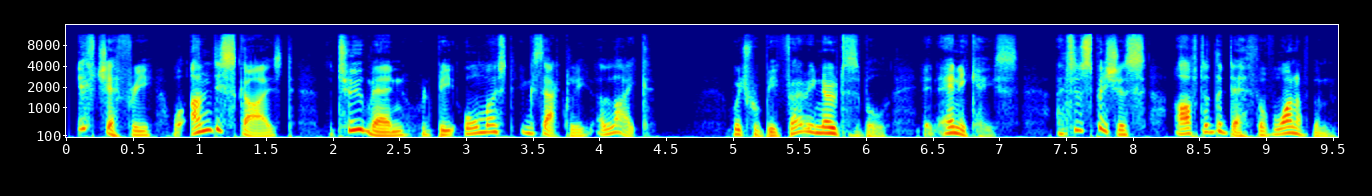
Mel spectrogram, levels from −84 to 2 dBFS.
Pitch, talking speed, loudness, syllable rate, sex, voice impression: 160 Hz, 180 wpm, -20 LUFS, 6.4 syllables/s, male, masculine, adult-like, tensed, slightly powerful, bright, clear, fluent, intellectual, friendly, wild, lively, slightly intense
